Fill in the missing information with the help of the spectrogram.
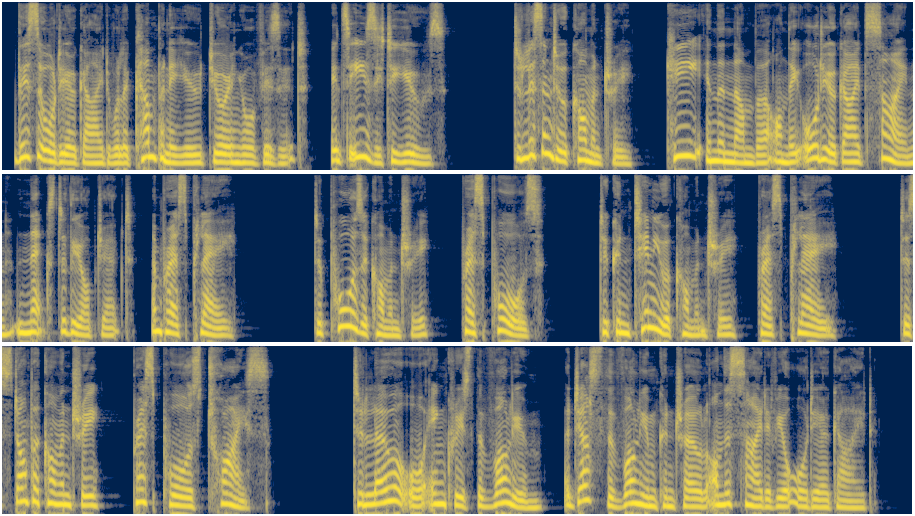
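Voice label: English, female, narration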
